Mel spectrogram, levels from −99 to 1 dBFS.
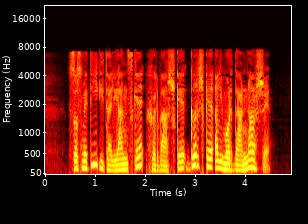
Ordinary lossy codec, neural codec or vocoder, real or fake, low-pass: AAC, 24 kbps; codec, 16 kHz, 4 kbps, X-Codec, HuBERT features, trained on LibriSpeech; fake; 7.2 kHz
